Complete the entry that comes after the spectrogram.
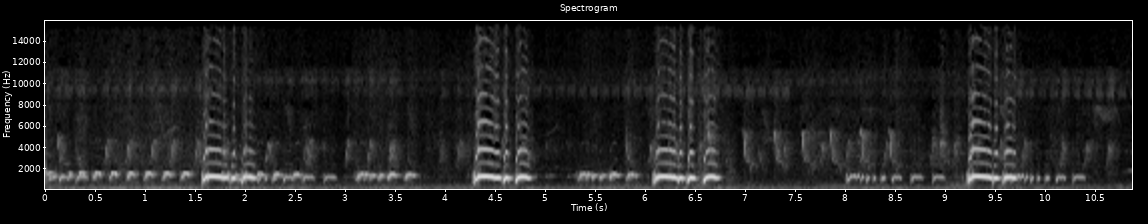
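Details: A local zebra dove in vigorous song, used to coax lazy birds into singing: loud ringing triple coos about every two to three seconds, each answered by runs of soft quick staccato notes.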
